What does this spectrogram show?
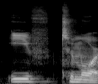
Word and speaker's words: Yves Tumor: to a tortured mind by Yves Tamar is how you pronounce his name Yves I finger Yves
